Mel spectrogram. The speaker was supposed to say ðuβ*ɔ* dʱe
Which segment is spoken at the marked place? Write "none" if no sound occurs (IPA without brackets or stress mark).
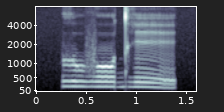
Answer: o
